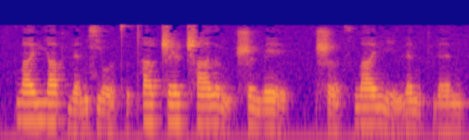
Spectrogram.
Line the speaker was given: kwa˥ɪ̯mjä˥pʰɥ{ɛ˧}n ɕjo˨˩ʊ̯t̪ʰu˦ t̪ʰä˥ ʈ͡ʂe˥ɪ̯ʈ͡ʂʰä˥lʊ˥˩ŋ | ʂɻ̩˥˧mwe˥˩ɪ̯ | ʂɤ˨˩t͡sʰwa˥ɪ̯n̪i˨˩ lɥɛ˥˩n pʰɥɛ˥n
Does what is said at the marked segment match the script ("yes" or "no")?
no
